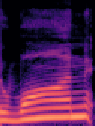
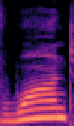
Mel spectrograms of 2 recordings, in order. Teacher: If you don't say the T in want, it might sound like one.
